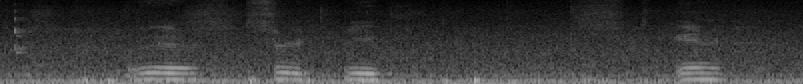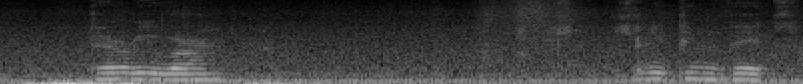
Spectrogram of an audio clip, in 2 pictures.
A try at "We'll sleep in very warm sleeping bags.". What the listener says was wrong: 자, 그래서 다 잘하는데 속도를 조금만 더 높여서 유창성이라고 fluency라고 하는데 fluency는 조금 부족해 보여.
